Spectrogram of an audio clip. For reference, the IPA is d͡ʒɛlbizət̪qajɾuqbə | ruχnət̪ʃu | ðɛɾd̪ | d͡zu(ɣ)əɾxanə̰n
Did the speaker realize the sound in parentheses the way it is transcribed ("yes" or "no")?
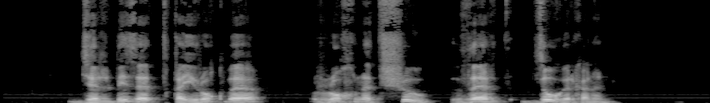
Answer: yes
